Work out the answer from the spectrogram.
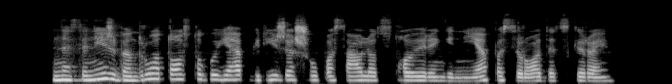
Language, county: Lithuanian, Vilnius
